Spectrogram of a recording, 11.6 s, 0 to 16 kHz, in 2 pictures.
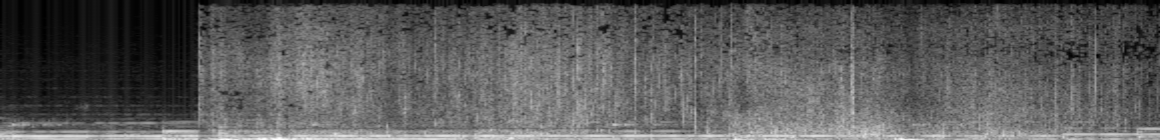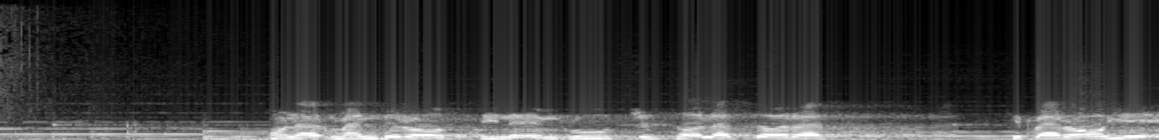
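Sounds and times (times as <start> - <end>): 
steady broadband rush of flowing water: 1.0 - 6.0
speech: 7.2 - 10.1, 10.8 - 11.5.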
